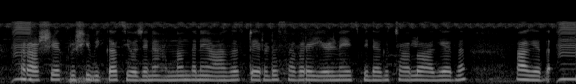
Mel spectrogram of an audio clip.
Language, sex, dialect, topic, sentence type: Kannada, female, Northeastern, agriculture, statement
